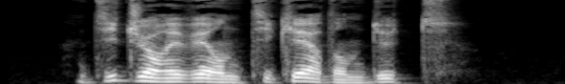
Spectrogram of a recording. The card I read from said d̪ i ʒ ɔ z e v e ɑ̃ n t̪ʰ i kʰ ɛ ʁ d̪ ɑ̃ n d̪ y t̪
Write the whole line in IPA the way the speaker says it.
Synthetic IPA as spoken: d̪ i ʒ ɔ ʁ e v e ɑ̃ n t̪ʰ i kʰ ɛ ʁ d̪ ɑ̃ n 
